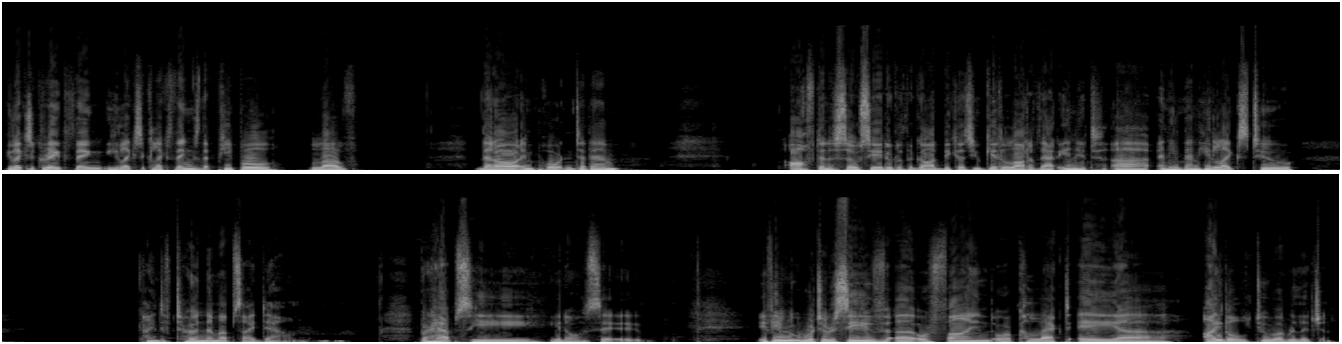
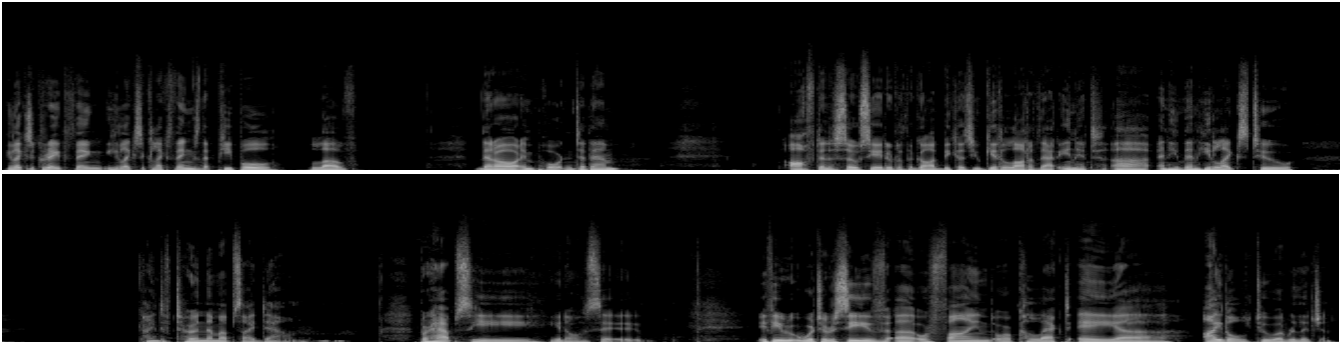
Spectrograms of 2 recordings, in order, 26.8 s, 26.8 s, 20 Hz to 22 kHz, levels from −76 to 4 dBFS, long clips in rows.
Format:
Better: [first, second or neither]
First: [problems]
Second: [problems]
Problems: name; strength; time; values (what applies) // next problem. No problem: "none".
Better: second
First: distortion; slight; 7% of the sound clipped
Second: none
